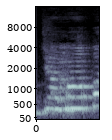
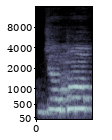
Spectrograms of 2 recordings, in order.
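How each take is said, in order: No difference in how they are said.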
